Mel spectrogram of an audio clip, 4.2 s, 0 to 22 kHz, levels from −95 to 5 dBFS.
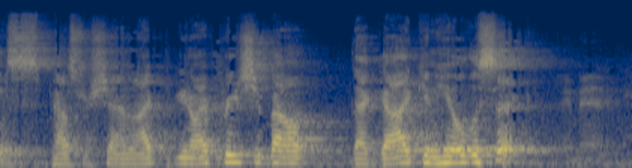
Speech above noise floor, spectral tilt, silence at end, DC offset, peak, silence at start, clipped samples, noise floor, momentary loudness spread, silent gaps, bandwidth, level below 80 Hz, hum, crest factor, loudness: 24 dB; -5.5 dB/octave; 0.2 s; under 0.1%; -10 dBFS; 0 s; under 0.1%; -50 dBFS; 13 LU; none; 14.5 kHz; -66 dBFS; none; 16 dB; -26 LUFS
